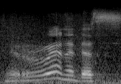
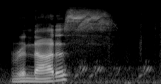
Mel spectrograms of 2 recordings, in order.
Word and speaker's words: Renadus: Renidus, thank you very much. We'll go right there. You got my name wrong. What? Renadus.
